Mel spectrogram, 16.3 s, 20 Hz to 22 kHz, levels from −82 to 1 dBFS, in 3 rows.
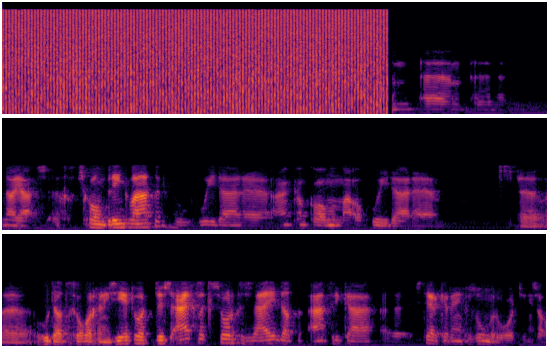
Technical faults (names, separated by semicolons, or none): compressed stream played as audio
